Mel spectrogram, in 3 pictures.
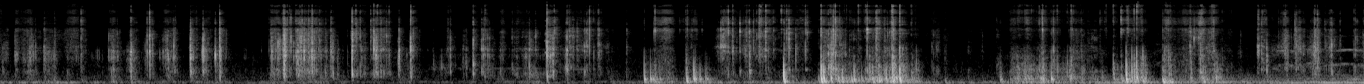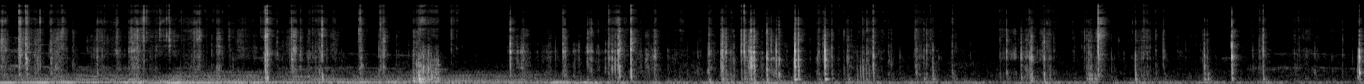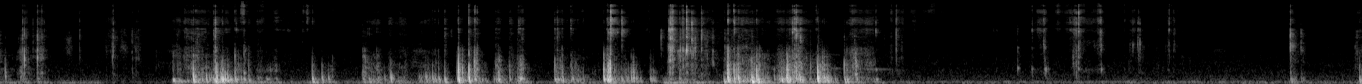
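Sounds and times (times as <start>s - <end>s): plastic packaging crinkling and tearing: 0.0s - 28.7s
small plastic pieces clicking: 0.0s - 36.4s.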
